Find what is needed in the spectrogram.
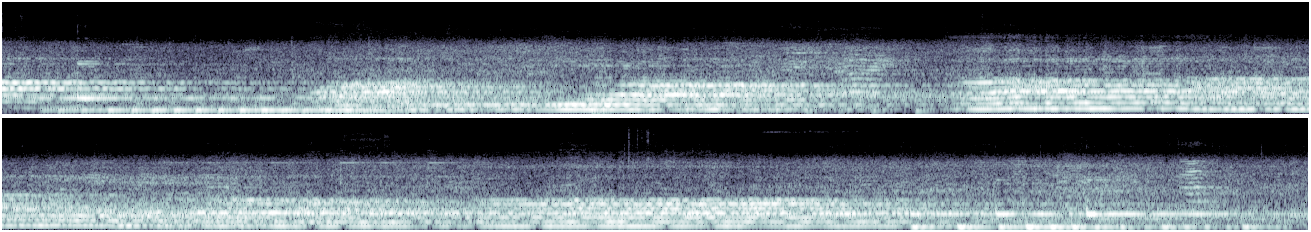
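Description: A man chanting into a microphone over a PA, holding long notes of a second or two each and gliding slowly from one pitch to the next, dropping to a lower note near the end.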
